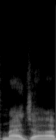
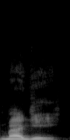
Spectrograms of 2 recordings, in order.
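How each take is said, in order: First: It is said with the standard dictionary pronunciation. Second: It is said with an English-style pronunciation. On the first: "Google actually says it's pronounced Magi" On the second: "the English pronounce it Maggie"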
